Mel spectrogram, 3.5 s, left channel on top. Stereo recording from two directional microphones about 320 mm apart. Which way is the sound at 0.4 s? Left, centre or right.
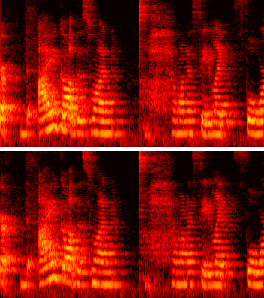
Centre.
